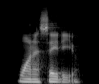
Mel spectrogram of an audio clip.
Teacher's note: Anytime we have want to, it becomes wanna.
